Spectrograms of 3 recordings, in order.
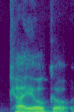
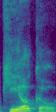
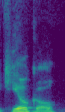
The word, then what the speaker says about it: Kiyoko: Though there is a very very important fourth character named Kyoko, Kiyoko, excuse me. Kiyoko, let me pronounce that properly.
